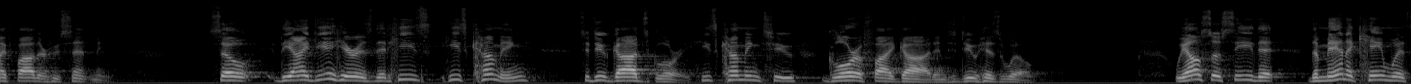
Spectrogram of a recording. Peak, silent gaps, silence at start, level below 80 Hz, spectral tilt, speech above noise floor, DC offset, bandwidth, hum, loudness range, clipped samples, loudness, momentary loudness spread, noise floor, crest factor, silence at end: -14 dBFS; none; 0 s; -64 dBFS; -5 dB/octave; 31 dB; under 0.1%; 16 kHz; none; 3 LU; under 0.1%; -34 LUFS; 13 LU; -64 dBFS; 20 dB; 0 s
